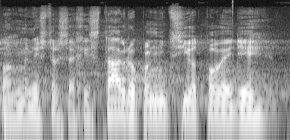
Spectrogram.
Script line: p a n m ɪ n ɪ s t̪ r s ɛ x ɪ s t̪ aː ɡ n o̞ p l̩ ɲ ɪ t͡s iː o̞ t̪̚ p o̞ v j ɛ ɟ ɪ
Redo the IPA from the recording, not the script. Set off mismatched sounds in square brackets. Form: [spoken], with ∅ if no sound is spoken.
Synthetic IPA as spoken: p a n m ɪ n ɪ s t̪ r s ɛ x ɪ s t̪ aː ɡ [d] o̞ p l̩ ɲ ɪ t͡s iː o̞ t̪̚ p o̞ v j ɛ ɟ ɪ

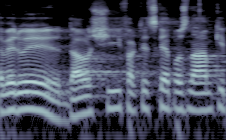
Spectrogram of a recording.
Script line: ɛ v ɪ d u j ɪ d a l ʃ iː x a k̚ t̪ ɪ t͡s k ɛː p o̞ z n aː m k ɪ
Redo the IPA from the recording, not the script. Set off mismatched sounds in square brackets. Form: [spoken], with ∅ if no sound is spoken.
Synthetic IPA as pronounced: ɛ v ɪ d u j ɪ d a l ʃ iː [f] a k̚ t̪ ɪ t͡s k ɛː p o̞ z n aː m k ɪ

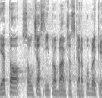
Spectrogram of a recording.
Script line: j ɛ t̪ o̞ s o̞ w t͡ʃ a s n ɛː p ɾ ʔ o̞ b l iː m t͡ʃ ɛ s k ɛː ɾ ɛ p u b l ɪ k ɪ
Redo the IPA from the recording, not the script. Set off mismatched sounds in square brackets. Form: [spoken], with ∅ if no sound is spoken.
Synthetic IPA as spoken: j ɛ t̪ o̞ s o̞ w t͡ʃ a s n [iː] p ɾ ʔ o̞ b l [ɛː] m t͡ʃ ɛ s k ɛː ɾ ɛ p u b l ɪ k ɪ

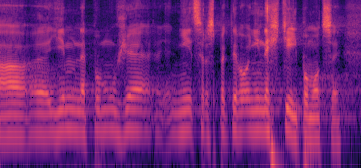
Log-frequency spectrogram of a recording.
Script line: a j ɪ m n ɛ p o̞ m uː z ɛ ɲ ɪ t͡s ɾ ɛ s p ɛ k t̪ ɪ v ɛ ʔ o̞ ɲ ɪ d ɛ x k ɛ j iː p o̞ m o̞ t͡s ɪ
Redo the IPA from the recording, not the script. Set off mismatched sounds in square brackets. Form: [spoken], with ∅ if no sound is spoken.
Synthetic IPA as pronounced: a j ɪ m n ɛ p o̞ m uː [ʒ] ɛ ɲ ɪ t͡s ɾ ɛ s p ɛ k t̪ ɪ v ɛ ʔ o̞ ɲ ɪ [n] ɛ x [c] ɛ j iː p o̞ m o̞ t͡s ɪ

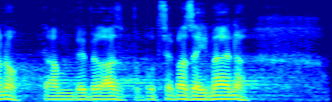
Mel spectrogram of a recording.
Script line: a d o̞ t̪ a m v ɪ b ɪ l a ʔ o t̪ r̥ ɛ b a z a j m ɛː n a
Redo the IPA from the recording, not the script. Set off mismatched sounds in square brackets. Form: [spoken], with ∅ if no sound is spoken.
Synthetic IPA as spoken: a [n] o̞ t̪ a m [b] ɪ b ɪ l a [p] o t̪ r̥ ɛ b a z [ɛ] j m ɛː n a

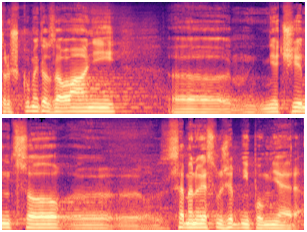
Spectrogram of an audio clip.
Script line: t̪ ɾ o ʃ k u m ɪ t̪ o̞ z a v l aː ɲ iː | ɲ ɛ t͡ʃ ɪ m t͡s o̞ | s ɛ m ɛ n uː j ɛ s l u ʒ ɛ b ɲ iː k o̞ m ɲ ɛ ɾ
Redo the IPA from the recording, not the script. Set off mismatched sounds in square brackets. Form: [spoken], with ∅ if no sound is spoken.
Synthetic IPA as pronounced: t̪ ɾ o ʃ k u m ɪ t̪ o̞ z a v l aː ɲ iː | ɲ ɛ t͡ʃ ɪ m t͡s o̞ | s ɛ m ɛ n [u] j ɛ s l u ʒ ɛ b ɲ iː [p] o̞ m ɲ ɛ ɾ

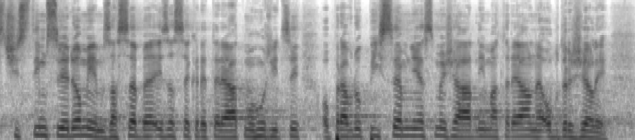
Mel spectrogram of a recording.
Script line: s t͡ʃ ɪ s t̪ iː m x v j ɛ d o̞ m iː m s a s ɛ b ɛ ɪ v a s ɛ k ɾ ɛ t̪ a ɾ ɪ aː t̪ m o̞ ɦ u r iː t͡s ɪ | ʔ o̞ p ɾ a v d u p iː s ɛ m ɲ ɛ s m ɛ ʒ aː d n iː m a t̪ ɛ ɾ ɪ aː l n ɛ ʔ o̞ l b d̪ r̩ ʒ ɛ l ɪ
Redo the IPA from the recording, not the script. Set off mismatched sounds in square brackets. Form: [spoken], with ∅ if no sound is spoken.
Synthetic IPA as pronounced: s t͡ʃ ɪ s t̪ iː m [s] v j ɛ d o̞ m iː m [z] a s ɛ b ɛ ɪ [z] a s ɛ k ɾ ɛ t̪ a ɾ ɪ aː t̪ m o̞ ɦ u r iː t͡s ɪ | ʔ o̞ p ɾ a v d u p iː s ɛ m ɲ ɛ s m ɛ ʒ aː d n iː m a t̪ ɛ ɾ ɪ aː l n ɛ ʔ o̞ [∅] b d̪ r̩ ʒ ɛ l ɪ

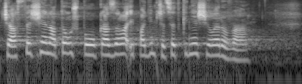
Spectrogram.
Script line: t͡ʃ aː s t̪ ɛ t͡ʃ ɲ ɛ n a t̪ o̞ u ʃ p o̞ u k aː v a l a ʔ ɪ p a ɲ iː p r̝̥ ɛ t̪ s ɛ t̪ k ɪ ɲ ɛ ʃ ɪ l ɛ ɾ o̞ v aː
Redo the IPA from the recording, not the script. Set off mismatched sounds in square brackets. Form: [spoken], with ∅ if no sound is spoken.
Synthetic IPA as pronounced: t͡ʃ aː s t̪ ɛ t͡ʃ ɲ ɛ n a t̪ o̞ u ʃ p o̞ u k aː [z] a l a ʔ ɪ p a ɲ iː p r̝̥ ɛ t̪ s ɛ t̪ k ɪ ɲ ɛ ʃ ɪ l ɛ ɾ o̞ v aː

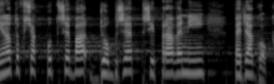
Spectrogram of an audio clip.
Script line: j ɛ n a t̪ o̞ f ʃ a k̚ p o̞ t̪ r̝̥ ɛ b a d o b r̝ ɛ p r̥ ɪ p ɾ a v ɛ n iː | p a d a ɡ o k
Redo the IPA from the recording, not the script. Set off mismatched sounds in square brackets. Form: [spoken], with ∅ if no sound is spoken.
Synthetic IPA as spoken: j ɛ n a t̪ o̞ f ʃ a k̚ p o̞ t̪ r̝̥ ɛ b a d o b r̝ ɛ p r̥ ɪ p ɾ a v ɛ n iː | p [ɛ] d a ɡ o k

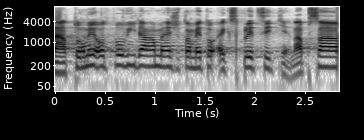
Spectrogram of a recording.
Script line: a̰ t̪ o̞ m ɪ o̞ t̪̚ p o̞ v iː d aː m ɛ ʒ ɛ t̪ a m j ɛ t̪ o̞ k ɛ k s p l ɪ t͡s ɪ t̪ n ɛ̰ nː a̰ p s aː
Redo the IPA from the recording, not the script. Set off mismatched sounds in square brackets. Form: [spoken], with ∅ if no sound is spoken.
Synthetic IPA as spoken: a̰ t̪ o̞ m ɪ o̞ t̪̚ p o̞ v iː d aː m ɛ ʒ ɛ t̪ a m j ɛ t̪ o̞ [ʔ] ɛ k s p l ɪ t͡s ɪ t̪ [ɲ] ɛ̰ [n] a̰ p s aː

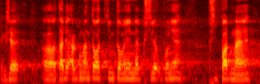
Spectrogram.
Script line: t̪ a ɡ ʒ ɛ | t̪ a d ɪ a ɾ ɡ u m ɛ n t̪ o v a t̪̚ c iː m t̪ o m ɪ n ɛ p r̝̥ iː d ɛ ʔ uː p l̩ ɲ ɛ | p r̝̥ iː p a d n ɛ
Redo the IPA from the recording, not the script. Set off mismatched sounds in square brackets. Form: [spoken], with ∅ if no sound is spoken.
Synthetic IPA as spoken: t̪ a ɡ ʒ ɛ | t̪ a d ɪ a ɾ ɡ u m ɛ n t̪ o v a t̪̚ c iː m t̪ o m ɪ n ɛ p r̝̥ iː d ɛ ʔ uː p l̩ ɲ ɛ | p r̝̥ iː p a d n [ɛː]

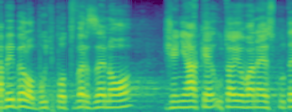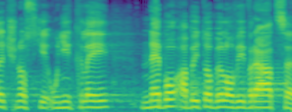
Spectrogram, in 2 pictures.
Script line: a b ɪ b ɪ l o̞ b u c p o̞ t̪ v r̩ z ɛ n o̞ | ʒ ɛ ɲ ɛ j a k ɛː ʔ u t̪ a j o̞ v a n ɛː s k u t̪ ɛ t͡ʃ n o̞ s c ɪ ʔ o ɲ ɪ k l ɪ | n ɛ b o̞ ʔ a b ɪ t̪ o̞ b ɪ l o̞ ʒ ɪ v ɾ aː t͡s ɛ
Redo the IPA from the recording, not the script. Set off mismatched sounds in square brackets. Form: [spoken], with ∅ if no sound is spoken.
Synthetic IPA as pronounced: a b ɪ b ɪ l o̞ b u c p o̞ t̪ v r̩ z ɛ n o̞ | ʒ ɛ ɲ ɛ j a k ɛː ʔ u t̪ a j o̞ v a n ɛː s k u t̪ ɛ t͡ʃ n o̞ s c ɪ ʔ [u] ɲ ɪ k l ɪ | n ɛ b o̞ ʔ a b ɪ t̪ o̞ b ɪ l o̞ [v] ɪ v ɾ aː t͡s ɛ

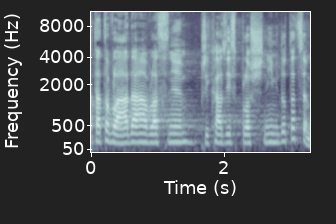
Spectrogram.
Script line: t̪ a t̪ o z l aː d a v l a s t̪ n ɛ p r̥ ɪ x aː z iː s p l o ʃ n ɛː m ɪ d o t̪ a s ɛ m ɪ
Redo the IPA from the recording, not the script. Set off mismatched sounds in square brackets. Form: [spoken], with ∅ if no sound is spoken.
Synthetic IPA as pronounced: t̪ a t̪ o [v] l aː d a v l a s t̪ [ɲ] ɛ p r̥ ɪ x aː z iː s p l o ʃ n [iː] m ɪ d o t̪ a [t͡s] ɛ m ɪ

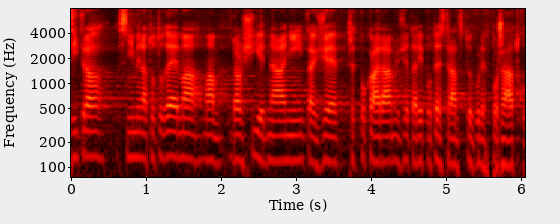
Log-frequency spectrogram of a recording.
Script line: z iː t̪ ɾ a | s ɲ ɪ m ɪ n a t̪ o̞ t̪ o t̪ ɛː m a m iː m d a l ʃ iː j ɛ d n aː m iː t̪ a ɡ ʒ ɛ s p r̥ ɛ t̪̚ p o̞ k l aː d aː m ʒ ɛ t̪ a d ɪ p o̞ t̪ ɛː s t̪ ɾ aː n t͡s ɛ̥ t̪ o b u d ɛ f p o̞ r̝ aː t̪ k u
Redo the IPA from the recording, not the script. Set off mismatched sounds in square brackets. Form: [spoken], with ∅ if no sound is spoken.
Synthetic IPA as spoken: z iː t̪ ɾ a | s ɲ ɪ m ɪ n a t̪ o̞ t̪ o t̪ ɛː m a m [aː] m d a l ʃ iː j ɛ d n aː [ɲ] iː t̪ a ɡ ʒ ɛ [∅] p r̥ ɛ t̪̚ p o̞ k l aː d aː m ʒ ɛ t̪ a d ɪ p o̞ t̪ ɛː s t̪ ɾ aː n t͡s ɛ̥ t̪ o b u d ɛ f p o̞ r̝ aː t̪ k u

